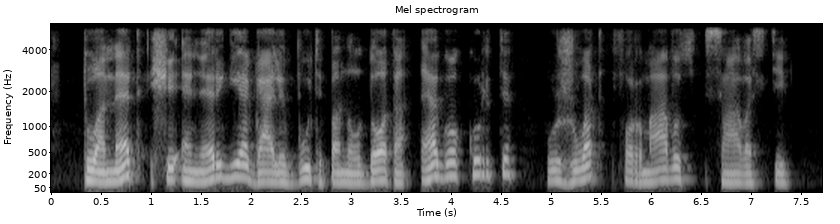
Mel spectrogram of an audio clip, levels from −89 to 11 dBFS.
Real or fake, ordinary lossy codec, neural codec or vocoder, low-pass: fake; AAC, 48 kbps; codec, 44.1 kHz, 7.8 kbps, DAC; 5.4 kHz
